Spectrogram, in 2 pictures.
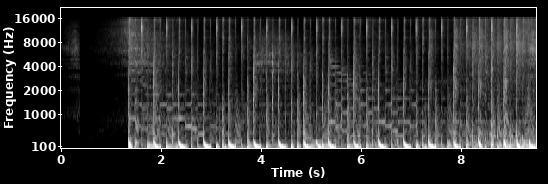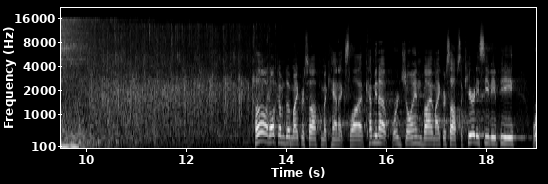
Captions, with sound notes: (upbeat futuristic music) (audience applauds) - Hello and welcome to Microsoft Mechanics Live. Coming up we're joined by Microsoft Security CVP,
